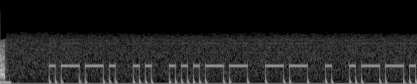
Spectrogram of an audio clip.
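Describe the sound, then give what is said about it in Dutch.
A radio repeater's end-of-transmission signal: a steady mid-pitched tone keyed on and off in a quick Morse-like run of short and long beeps over faint hiss, with no voices. “En op de achtergrond meldt de repeater ook dat we aan het eind zijn gekomen.”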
